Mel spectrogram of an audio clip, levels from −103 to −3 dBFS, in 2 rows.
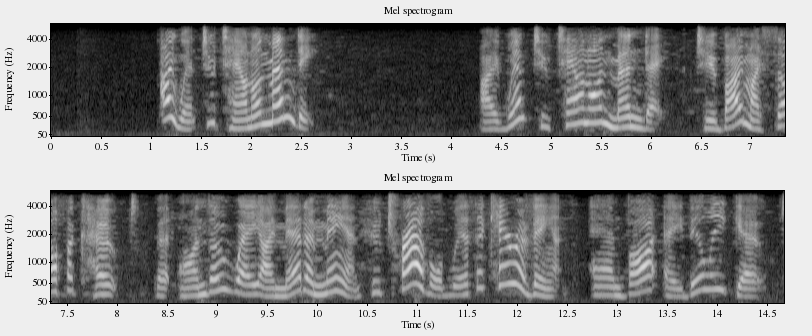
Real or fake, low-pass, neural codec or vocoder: real; 5.4 kHz; none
